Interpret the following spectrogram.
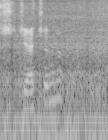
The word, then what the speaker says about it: Szczecin: So it's northwestern Poland, a city called Szczecin. It's a bit, to pronounce it correctly, you got to have the whole Polish pronunciation. It's like a zh. It's like a zh. Something like that.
